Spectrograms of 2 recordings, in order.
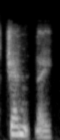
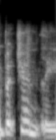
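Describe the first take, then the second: First: Gently repeated much softer, almost under the breath. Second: Said in the usual way. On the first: Retold or imitated. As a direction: echo gently softly and tenderly. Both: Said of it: "he says".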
